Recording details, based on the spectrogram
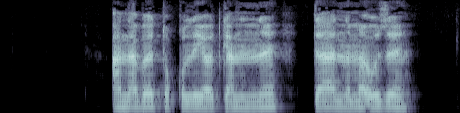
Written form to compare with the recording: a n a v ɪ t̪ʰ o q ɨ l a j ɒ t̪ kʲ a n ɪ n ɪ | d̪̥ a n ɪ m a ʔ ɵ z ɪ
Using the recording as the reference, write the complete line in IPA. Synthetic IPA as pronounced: a n a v ɪ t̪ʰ o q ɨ l a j ɒ t̪ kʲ a n ɪ n ɪ | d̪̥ a n ɪ m a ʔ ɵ z ɪ

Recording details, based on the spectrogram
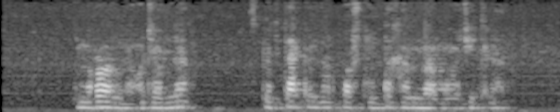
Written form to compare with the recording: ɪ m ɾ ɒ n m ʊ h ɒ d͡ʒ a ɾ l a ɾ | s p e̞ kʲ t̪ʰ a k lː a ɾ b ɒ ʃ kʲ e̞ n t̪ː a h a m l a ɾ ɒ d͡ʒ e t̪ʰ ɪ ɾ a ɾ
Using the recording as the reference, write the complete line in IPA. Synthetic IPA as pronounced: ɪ m ɾ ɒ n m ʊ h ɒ d͡ʒ a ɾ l a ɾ | s p e̞ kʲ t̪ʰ a k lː a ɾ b ɒ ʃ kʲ e̞ n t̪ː a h a m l a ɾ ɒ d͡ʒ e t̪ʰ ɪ l a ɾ

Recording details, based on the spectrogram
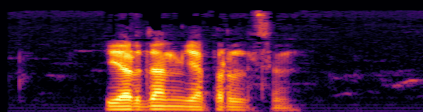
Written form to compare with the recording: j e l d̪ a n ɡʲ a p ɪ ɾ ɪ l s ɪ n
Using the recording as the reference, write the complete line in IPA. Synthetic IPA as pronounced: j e ɾ d̪ a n ɡʲ a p ɪ ɾ ɪ l s ɪ n

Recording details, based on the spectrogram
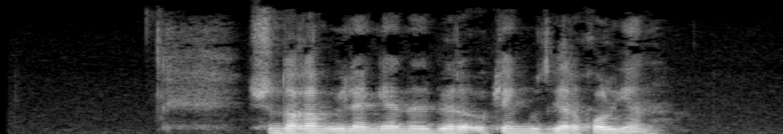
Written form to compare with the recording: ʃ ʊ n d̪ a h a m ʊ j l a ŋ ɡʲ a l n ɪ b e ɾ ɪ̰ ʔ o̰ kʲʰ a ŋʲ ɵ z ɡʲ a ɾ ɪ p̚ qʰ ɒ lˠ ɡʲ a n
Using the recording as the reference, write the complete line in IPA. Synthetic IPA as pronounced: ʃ ʊ n d̪ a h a m ʊ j l a ŋ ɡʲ a n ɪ b e ɾ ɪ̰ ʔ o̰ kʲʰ a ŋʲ ɵ z ɡʲ a ɾ ɪ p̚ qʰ ɒ lˠ ɡʲ a n

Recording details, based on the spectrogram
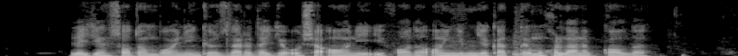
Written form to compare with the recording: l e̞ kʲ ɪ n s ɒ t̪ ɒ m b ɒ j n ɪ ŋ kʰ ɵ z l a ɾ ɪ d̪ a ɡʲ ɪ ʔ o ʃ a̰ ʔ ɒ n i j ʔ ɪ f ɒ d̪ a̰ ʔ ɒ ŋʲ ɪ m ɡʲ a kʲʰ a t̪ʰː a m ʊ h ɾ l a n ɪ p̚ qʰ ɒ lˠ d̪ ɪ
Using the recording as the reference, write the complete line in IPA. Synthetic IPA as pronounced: l e̞ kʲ ɪ n s ɒ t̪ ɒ m b ɒ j n ɪ ŋ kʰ ɵ z l a ɾ ɪ d̪ a ɡʲ ɪ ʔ o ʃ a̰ ʔ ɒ n i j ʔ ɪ f ɒ d̪ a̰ ʔ ɒ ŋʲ ɪ m ɡʲ a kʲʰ a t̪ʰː a m ʊ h ɾ l a n ɪ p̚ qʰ ɒ lˠ d̪ ɪ

